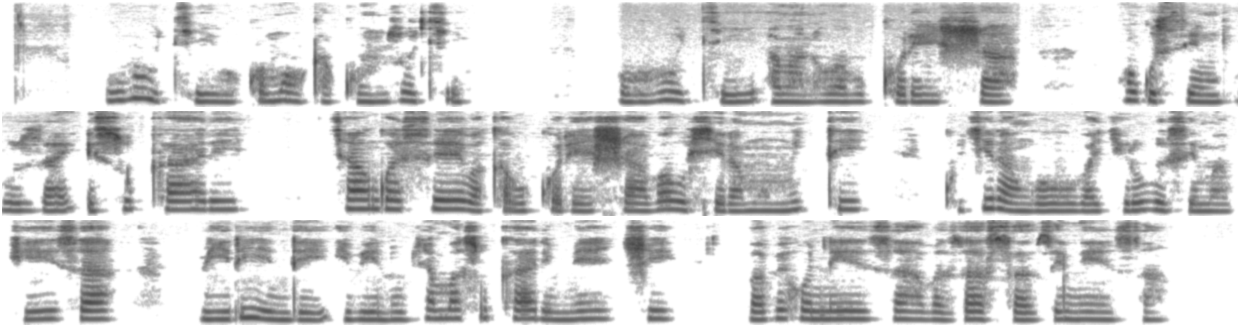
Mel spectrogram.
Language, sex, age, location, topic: Kinyarwanda, female, 18-24, Kigali, health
